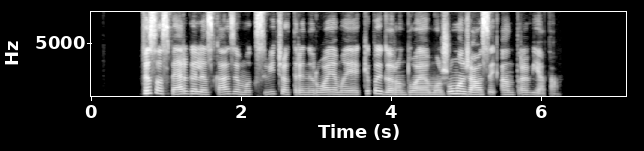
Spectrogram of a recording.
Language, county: Lithuanian, Telšiai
